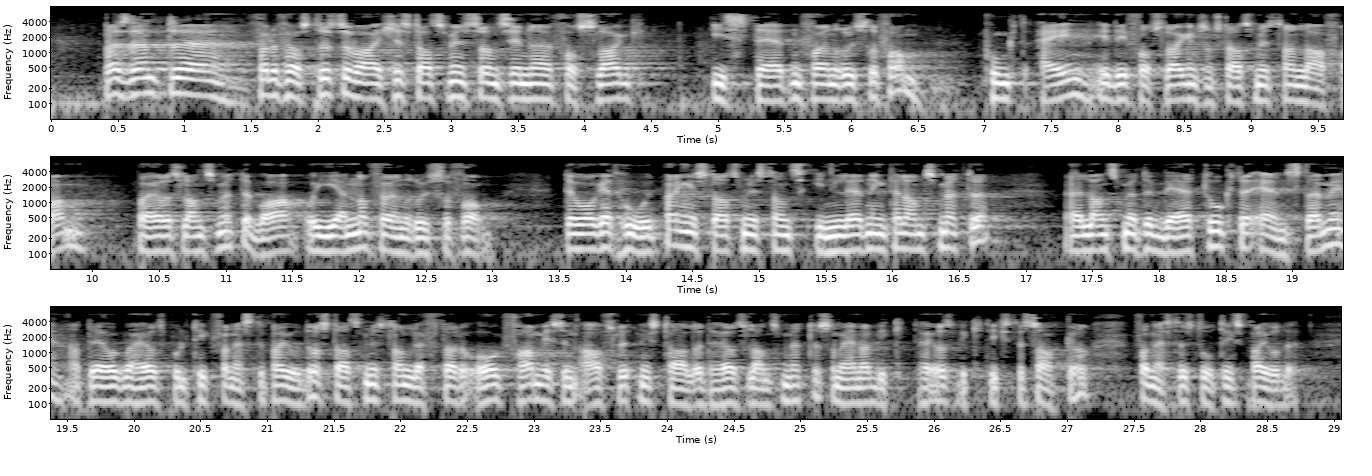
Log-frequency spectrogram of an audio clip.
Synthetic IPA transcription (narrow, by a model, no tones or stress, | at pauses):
pʰɾɛsɪd̪ɛnt̪fɔd̪ɛfœʁst̪əsɔʋɑʁɪçːəst̪ɑːt̪smɪnɪst̪əʁənsiːnəfɔʁʂlɑːɡ | ɪst̪eːd̪n̩fɔʁɛnʁʉsʁɛfɔɾm | pʰʊŋkt̪ʰæɪnɪ̰d̪ɪfɔʁslɑːɡənəsɔmst̪ɑːt̪smɪnɪst̪əʁənlɑːfʁɑm | pʰɔhœʏʁəslɑnsmøːt̪əʋɑʁɔ̰jɛnːɔmføːʁɛnʁʉsʁɛfɔ̰ɾm | d̪̥ɛʋɑʁɔkæɪt̪huːʋəd̪̚pʰɔɛŋːɪst̪ɑːt̪smɪnɪst̪əʁənsɪnleːd̪nɪŋt̪ʰɪllɑnsmøːt̪ə | lɑnd̪smøːt̪əʋeːt̪ʰukd̪ɛʔeːnst̪ɛmːɪɑ̰t̪̚d̪ɛoːɡʋɑɦœʏʁəspʰʊlɪt̪ʰɪkːfɔʁnɛst̪əpʰæɾɪuːd̪əɔst̪ɑːt̪smɪnɪst̪əʁənlœft̪ɑd̪ə̰ʔoːɡfɾɑmːɪsɪnɑ̰ːʋslʉt̪nɪŋst̪ʰɑːlət̪ʰɪlœʏɾəslɑnd̪smøːt̪əsɔmæɪnɑʋɪhœʏʁəsʋɪkt̪ɪkst̪əsɑːkəɾfɔʁnɛst̪əst̪uːʁt̪ɪŋspʰæɾɪuːd̪ə̰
